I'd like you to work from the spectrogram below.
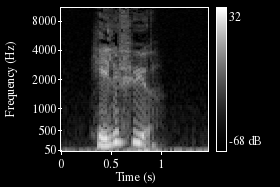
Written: hellefyr

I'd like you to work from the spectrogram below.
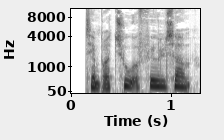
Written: temperaturfølsom

